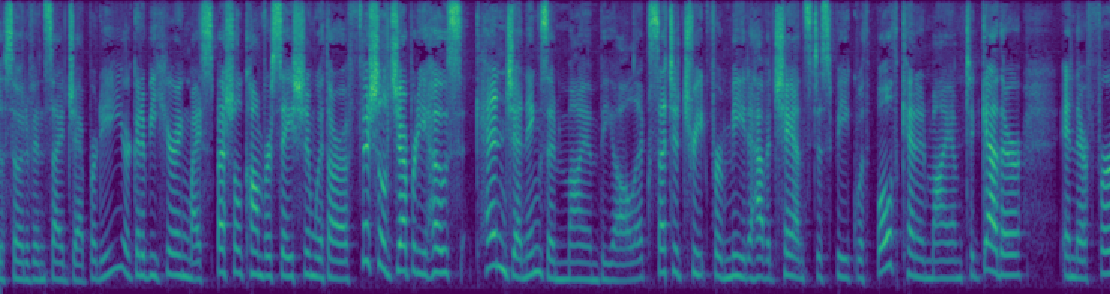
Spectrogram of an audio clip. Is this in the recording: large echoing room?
no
